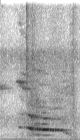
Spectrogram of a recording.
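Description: A neighbor's dog whimpers and lets out a single drawn-out howling whine that bends downward, somewhat distant and alone over a low background hum.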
